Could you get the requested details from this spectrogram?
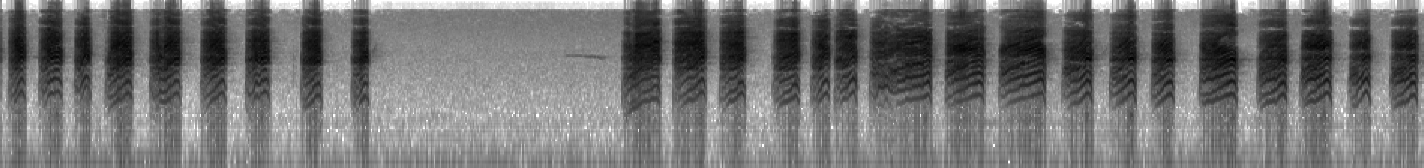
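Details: Hunting-lure recording of a black drongo: rapid rasping notes with a wavy tone, a quiet pause of about two seconds, then a denser run of the same harsh calls.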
